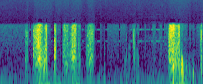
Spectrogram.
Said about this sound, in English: Either Lucia is a fax machine or we're having a phone problem.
